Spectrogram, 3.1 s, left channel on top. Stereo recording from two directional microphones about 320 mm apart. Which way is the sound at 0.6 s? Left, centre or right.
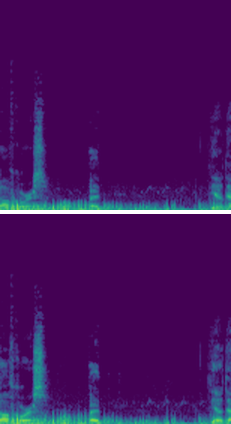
Centre.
